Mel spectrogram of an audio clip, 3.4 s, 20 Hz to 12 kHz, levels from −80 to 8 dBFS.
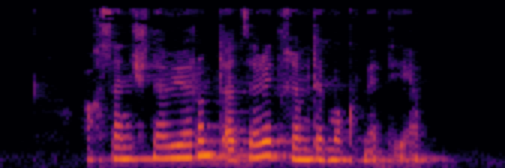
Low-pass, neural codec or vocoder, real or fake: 9.9 kHz; none; real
